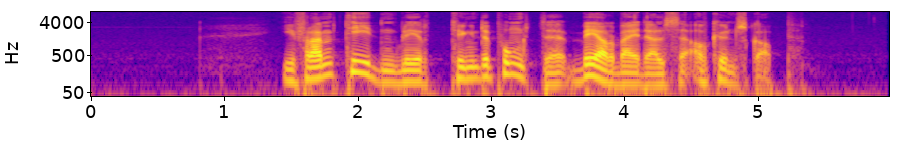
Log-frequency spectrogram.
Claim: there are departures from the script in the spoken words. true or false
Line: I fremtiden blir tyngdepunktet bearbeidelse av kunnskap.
false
